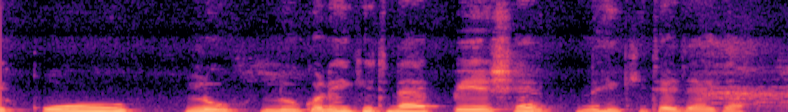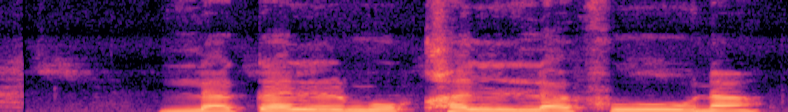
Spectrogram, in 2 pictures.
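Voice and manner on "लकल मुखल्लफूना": लकल मुखल्लफूना recited very slowly in tilawat style; slow chanted verse; slow recitation. Shown as a demonstration. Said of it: "बीच में जो खाली अलिफ है इसे नहीं पढ़ा जाएगा".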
